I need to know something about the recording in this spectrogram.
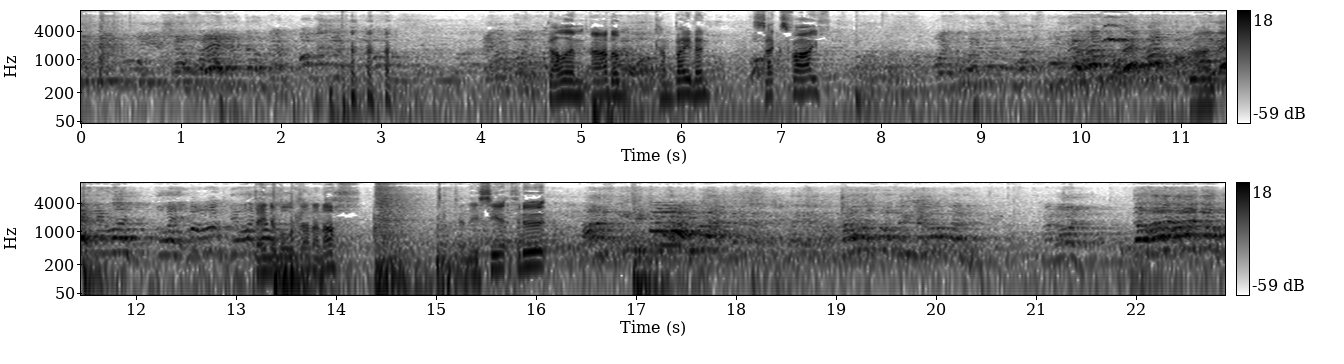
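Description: Young men shout and call to each other in a large echoing hall.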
